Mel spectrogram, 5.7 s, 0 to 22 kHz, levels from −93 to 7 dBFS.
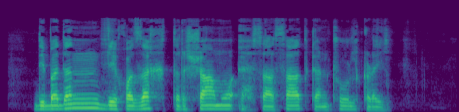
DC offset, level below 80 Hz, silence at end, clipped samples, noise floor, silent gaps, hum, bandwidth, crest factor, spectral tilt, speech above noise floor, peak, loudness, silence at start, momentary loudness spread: under 0.1%; -62 dBFS; 0.9 s; under 0.1%; -74 dBFS; none; none; 11.5 kHz; 20 dB; -5.5 dB/octave; 51 dB; -4 dBFS; -24 LUFS; 0.45 s; 10 LU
